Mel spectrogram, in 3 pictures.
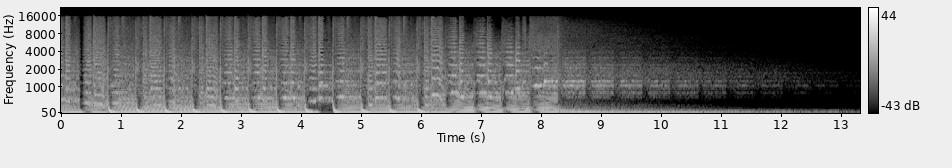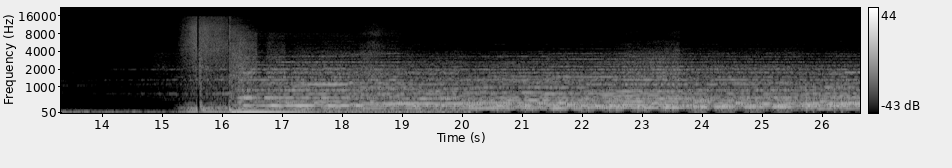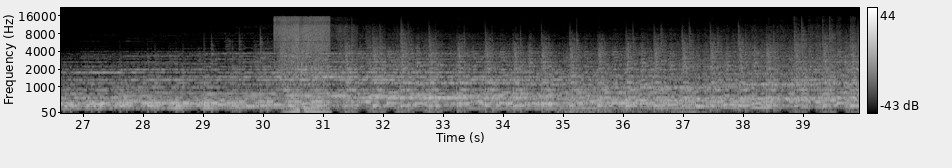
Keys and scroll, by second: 0.1 ctrl+d, 0.5 ctrl+j, 0.7 ctrl+e, 1.8 ctrl+j.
